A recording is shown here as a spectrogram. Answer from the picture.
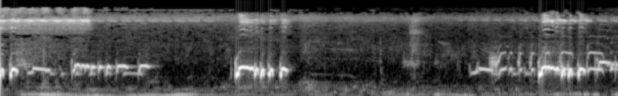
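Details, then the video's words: Local zebra dove, a persistent singer with a big, rich voice, producing cooed phrases that break into fast rolling trills about every three seconds, over a low steady rumble with occasional crackles. "Perkutut lokal gacor - SUARA BESAR MEWAH"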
